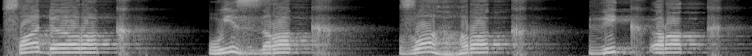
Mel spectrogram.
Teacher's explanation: Ketika mensukunkan huruf kaf, maka berikan juga sifat hamas.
